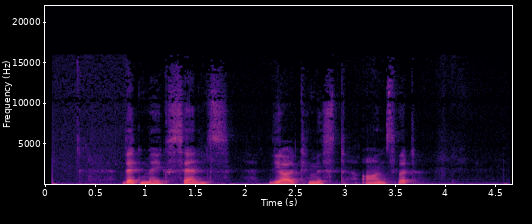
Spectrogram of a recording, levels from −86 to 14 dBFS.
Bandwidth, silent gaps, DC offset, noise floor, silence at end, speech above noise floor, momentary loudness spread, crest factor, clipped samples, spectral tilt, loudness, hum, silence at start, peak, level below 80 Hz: 16 kHz; none; under 0.1%; -56 dBFS; 0.05 s; 27 dB; 22 LU; 22 dB; under 0.1%; -6 dB/octave; -29 LUFS; none; 0.1 s; -8 dBFS; -54 dBFS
